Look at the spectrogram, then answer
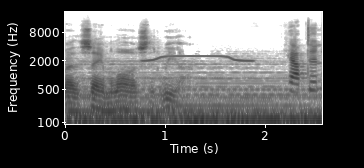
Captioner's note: intercom whistles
